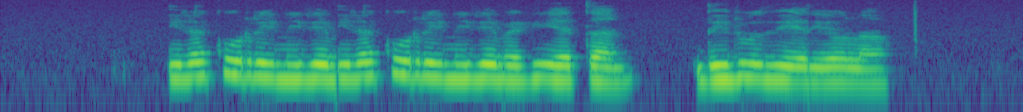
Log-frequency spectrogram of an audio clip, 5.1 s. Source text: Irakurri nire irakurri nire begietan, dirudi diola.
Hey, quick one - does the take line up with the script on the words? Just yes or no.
yes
